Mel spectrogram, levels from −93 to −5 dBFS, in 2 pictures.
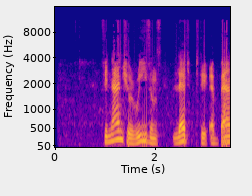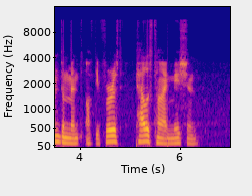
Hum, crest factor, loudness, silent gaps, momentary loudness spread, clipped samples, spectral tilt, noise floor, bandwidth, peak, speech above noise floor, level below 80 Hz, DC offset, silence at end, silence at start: none; 20 dB; -24 LUFS; none; 14 LU; under 0.1%; -7 dB/octave; -65 dBFS; 11.5 kHz; -4 dBFS; 42 dB; -52 dBFS; under 0.1%; 0.7 s; 1 s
